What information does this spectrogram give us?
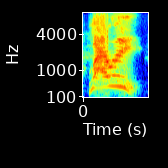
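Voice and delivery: put-on high-pitched child's yelp of a name; put-on wronged kid; mock victim cry. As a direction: call out as if your brother just hit you. Child calls out, faking being hit.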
